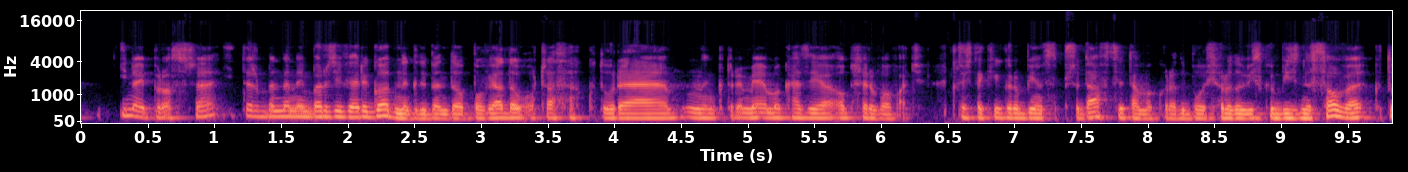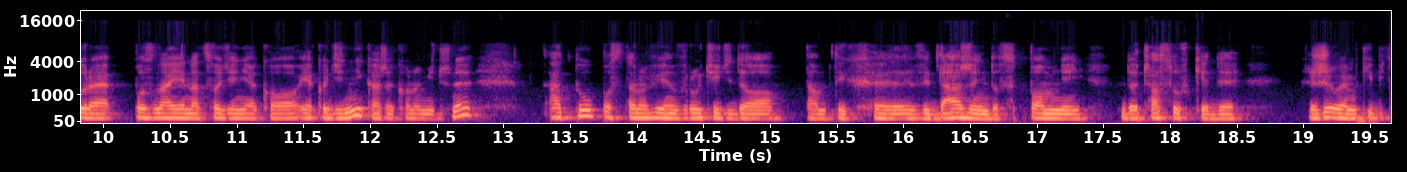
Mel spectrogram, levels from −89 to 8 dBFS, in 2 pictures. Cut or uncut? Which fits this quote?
cut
